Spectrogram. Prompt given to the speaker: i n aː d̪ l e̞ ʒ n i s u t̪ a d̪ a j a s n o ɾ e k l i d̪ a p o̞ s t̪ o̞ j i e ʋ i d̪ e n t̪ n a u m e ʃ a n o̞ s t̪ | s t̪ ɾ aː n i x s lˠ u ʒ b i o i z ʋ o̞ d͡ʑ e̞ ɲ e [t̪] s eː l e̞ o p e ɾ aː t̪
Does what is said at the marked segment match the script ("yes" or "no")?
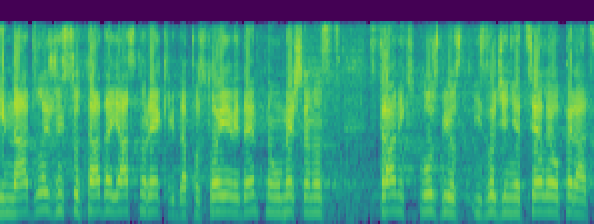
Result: yes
